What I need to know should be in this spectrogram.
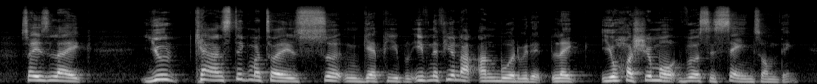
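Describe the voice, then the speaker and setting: An unremarkable speaking voice from a man with a fairly high pitch, moving at a moderate pace with ordinary pitch variation. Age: 30s. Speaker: podcast host. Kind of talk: casual chat.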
